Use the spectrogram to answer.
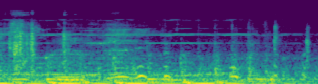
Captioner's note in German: Leises Lachen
